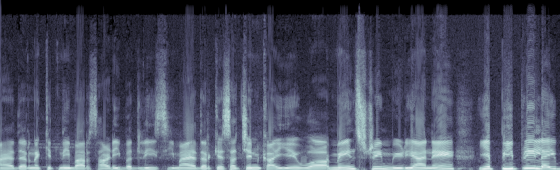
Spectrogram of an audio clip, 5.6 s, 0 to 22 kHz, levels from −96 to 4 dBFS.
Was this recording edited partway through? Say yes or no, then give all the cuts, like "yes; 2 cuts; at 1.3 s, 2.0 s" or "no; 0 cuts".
yes; 1 cut; at 3.3 s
